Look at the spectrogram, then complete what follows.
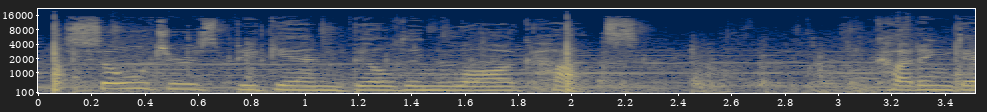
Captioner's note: chopping, sawing, hammering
